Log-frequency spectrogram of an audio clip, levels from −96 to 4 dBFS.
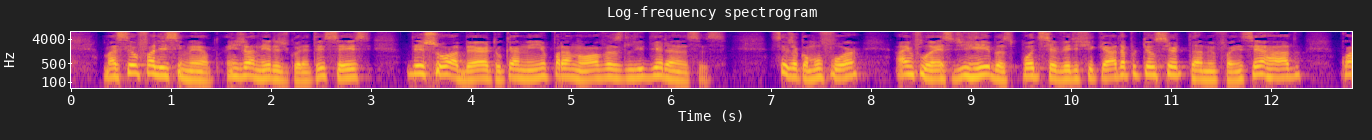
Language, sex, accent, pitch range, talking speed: Portuguese, male, Brazilian, 140-180 Hz, 140 wpm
